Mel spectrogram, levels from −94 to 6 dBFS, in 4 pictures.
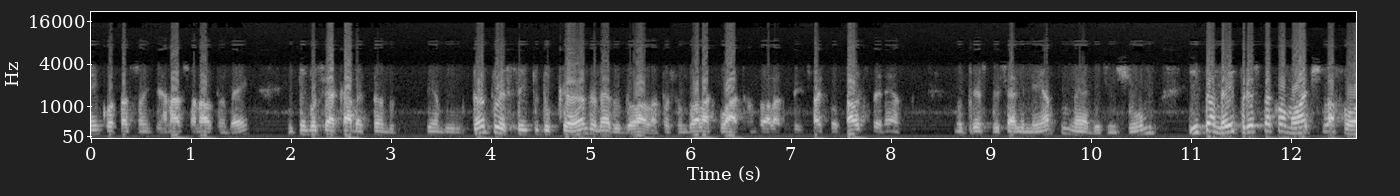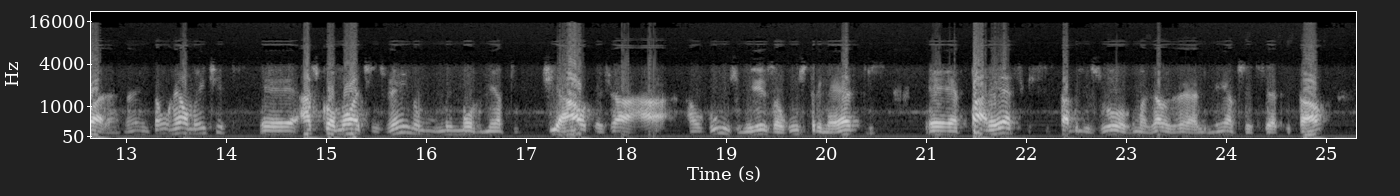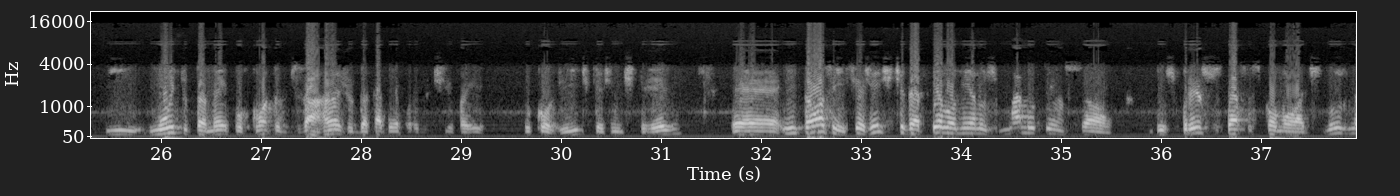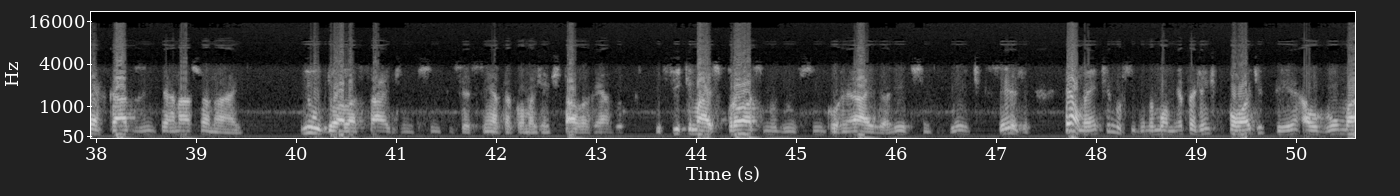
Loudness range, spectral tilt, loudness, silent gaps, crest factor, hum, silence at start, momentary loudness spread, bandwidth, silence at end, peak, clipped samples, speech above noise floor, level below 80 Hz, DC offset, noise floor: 4 LU; -4.5 dB/octave; -23 LUFS; none; 16 dB; none; 0 s; 14 LU; 15.5 kHz; 0 s; -6 dBFS; under 0.1%; 33 dB; -54 dBFS; under 0.1%; -56 dBFS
